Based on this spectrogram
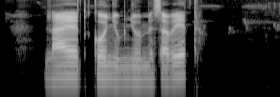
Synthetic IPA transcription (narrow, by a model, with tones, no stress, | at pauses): nae˦t̪ko˦ɲu˨mɲu˨mi˨saβe˦t̪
